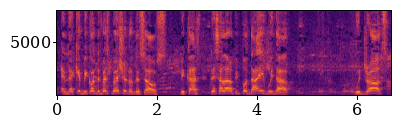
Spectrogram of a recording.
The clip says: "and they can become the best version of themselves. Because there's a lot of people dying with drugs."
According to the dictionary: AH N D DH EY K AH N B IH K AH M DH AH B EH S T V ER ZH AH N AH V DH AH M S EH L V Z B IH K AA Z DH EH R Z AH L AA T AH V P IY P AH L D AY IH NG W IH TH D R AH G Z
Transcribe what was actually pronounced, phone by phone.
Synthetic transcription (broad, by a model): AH N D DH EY K AH N B IH K AH M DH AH B EH S T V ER SH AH N AH V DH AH S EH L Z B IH K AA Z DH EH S AH L AA T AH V P IY P AH L D AY IH NG W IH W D R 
